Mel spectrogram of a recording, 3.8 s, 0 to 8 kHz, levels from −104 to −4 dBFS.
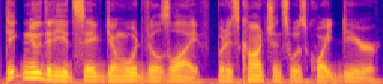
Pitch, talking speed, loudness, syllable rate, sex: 95 Hz, 235 wpm, -18 LUFS, 5.8 syllables/s, male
